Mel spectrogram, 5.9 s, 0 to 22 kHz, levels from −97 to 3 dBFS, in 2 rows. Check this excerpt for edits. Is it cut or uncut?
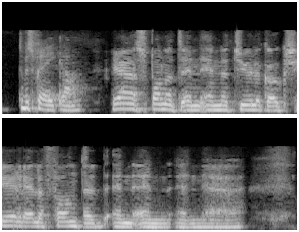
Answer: cut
